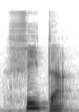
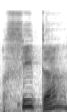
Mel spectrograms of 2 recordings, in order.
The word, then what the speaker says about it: theta: Now, theta sounds exactly like the way the letters TH are pronounced in the word thunder.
